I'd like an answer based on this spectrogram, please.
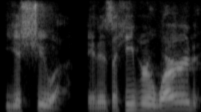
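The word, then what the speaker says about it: ישוע: red we get y this symbol is the sh sound in English and you combine that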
